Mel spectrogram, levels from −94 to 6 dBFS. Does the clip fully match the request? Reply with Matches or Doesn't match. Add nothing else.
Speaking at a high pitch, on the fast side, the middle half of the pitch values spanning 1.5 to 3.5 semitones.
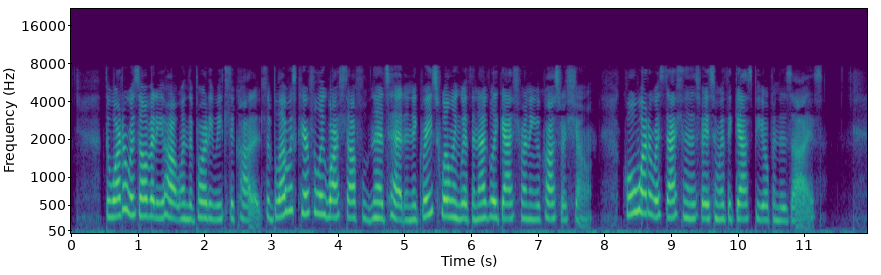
Matches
